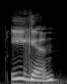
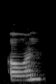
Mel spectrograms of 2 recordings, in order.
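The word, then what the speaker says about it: Eoghan: Owen Owen okay next e-o-g-h-a-n this is obviously Egan Egan is it Eagan no no it's also Owen Owen it's another Owen there's just a million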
